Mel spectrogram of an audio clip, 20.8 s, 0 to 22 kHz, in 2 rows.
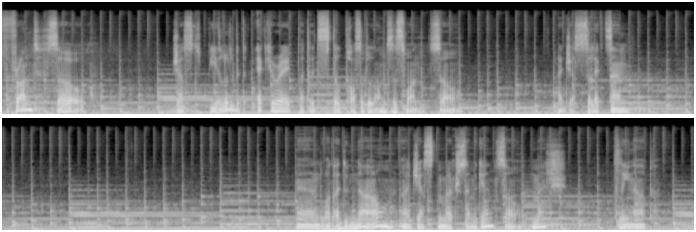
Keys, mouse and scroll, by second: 0.9 c, 3.1 middle click, 5.4 c, 9.5 middle click, 10.7 c, 15.6 middle click, 16.5-18.1 scroll down 3, 18.1 click, 18.1-18.7 scroll down 2.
